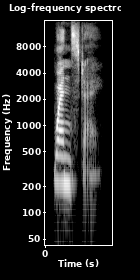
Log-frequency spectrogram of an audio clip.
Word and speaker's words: Wednesday: Word four, Wednesday, British Wednesday, silent d and neess.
